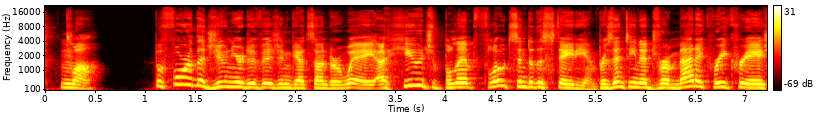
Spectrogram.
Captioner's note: muah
